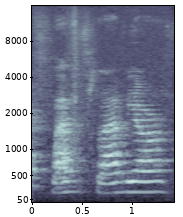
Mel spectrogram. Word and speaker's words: Flaviar: Flaviar. That's exactly how they wanted you to pronounce it.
